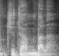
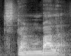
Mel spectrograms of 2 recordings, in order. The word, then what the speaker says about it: Chitambala: Should it be pronounced Chitambala? No, Chitambala. Chitambala. Yes.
